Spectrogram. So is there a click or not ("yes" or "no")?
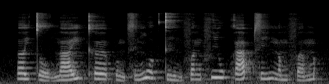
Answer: no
